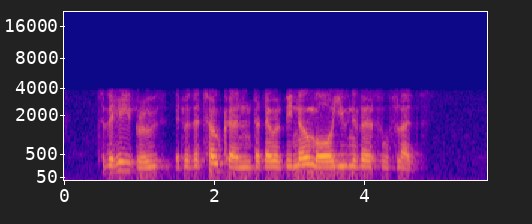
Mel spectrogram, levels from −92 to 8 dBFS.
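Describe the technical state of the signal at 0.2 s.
At 0.2 s the speech carries GSM full-rate codec damage that runs through the whole clip. The codec rebuilds the voice from a vocal-tract model driven by sparse, regular pulses, leaving a plainly buzzy, gravelly roughness. A spectrogram shows energy confined to 250 Hz–3.5 kHz and nothing above 3.8 kHz.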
